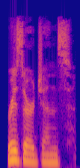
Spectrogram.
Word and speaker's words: resurgence: re ser gence resurgence Emphasize ser and keep gence smooth.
